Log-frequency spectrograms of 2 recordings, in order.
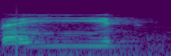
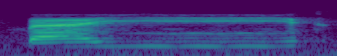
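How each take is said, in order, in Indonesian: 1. Glide vokal itu pendek dan tiba-tiba. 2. Glide vokal itu lembut dan memanjang. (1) "bukan bait" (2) "cara membacanya itu dilembutkannya"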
